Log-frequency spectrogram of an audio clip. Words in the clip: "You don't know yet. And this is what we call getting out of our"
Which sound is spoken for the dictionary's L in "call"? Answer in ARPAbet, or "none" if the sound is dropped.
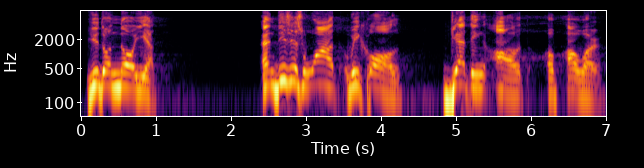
L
